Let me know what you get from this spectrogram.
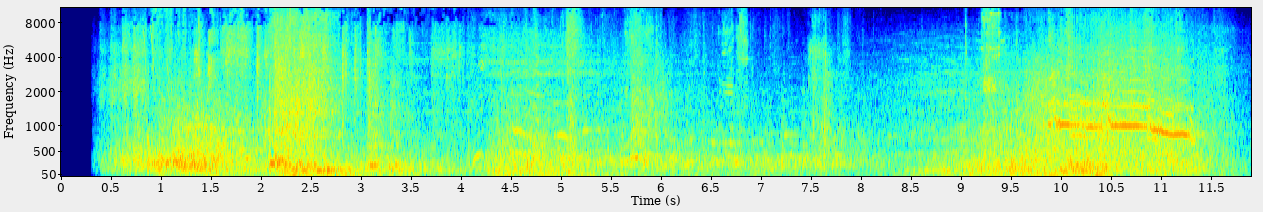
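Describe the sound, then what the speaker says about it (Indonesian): A grenade blows up in an action film, with crashing, booming debris and rumble continuing for several seconds while a voice talks over it. "Cobra langsung menembak granat tersebut hingga meledak"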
